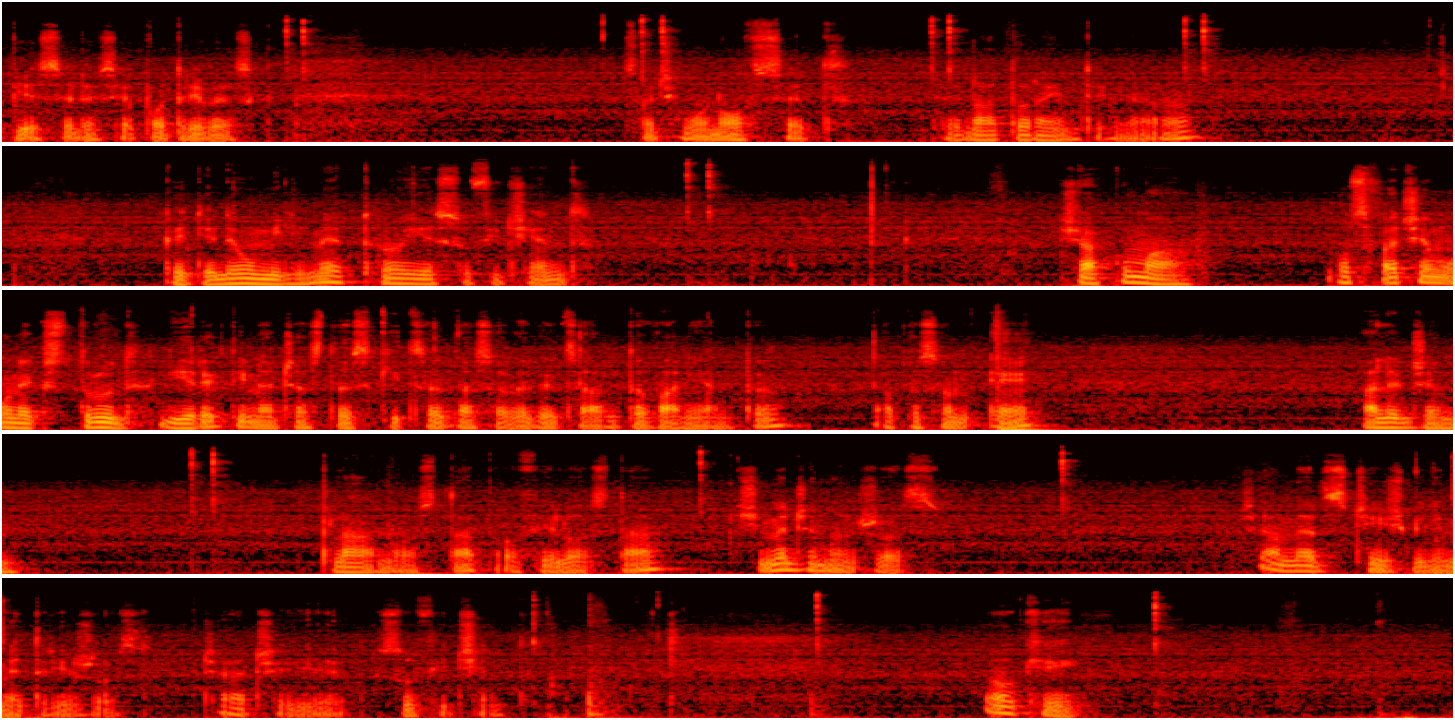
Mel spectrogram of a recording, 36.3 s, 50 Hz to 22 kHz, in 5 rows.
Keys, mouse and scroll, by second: 19.6 e, 22.9 click, 28.7 scroll up 1, 29.1 shift+middle click, 33.2 click.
